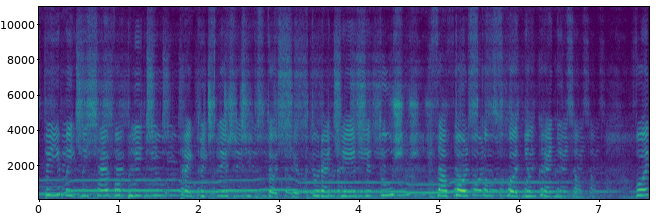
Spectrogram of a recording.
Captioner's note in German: traurige Musik; Lautsprecher-Ansage auf Polnisch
